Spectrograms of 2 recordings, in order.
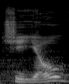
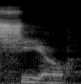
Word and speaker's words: Shio: So, Brett, I bet you can't guess how to pronounce this design's name. Chiyo? It's Shio.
